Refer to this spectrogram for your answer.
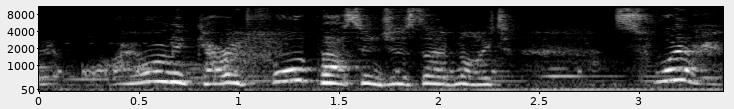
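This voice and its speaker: A put-on character voice with a high pitch moves at a moderate pace over clear background noise. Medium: game stream. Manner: nervous, stammering.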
